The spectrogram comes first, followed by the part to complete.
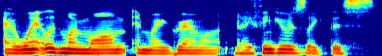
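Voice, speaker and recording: A woman's voice: on the low side, level tone, fast talker, dark tone. A woman in her twenties from Canada, hosting a podcast in casual conversation, chatty and full of fillers. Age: 20s. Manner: chatty, fills with "like" constantly. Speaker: podcast host.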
